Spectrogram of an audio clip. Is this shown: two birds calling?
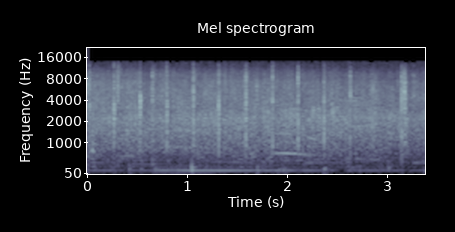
no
